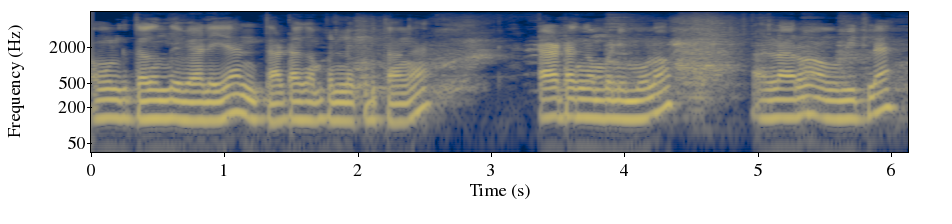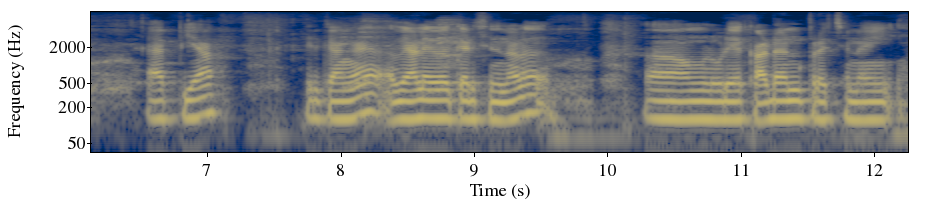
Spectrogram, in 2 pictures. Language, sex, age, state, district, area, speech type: Tamil, male, 18-30, Tamil Nadu, Dharmapuri, urban, spontaneous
